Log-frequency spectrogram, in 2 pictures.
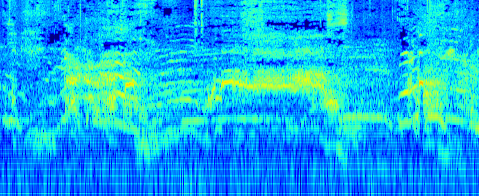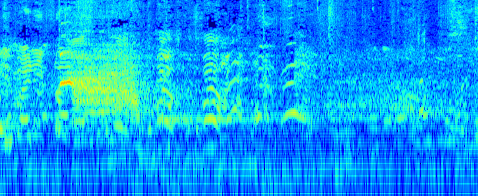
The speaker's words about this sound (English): I hear screams coming from multiple directions.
